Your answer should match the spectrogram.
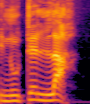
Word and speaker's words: Nutella: Una frase a Canal Plus si candida per la bufala dell'anno: non bisogna mangiare Nutella, anzi Nutella, con l'accento sull'A, come dice il francese.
